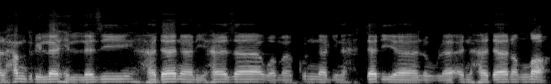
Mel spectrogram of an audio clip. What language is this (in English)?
Malay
